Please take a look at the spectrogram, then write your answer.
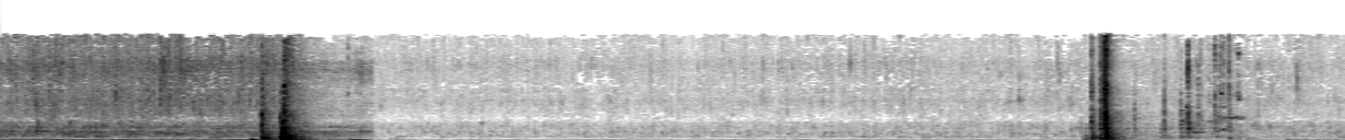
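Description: Water gushes from a tap with a steady hiss, then cuts off into near silence. A couple of short, sharper splashes or knocks follow a few seconds later.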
